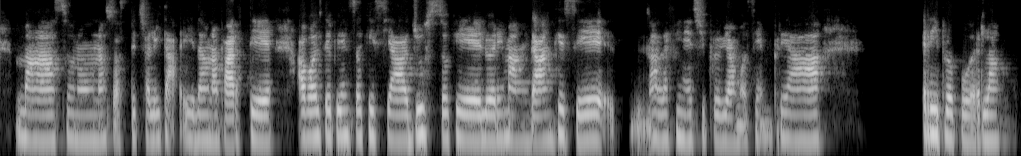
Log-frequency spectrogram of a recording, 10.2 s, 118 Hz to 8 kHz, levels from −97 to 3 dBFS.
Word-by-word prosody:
ma 180 Hz, -4 st, +3 dB
sono 180 Hz, 0 st, -6 dB
una 180 Hz, 0 st, -4 dB
sua -, -, -6 dB
specialità 185 Hz, -1 st, -4 dB
e 185 Hz, -, -6 dB
da 180 Hz, 0 st, -1 dB
una 175 Hz, -1 st, 0 dB
parte 175 Hz, +2 st, +4 dB, 0.2 s
a 195 Hz, -, +4 dB
volte 195 Hz, +1 st, +2 dB
penso 200 Hz, 0 st, -1 dB
che 200 Hz, 0 st, -2 dB
sia 185 Hz, -2 st, +2 dB
giusto 205 Hz, 0 st, -1 dB
che 180 Hz, -2 st, +3 dB
lo 180 Hz, -, +2 dB
rimanga, 175 Hz, -2 st, +1 dB
anche 180 Hz, +4 st, +1 dB
se, 185 Hz, -2 st, 0 dB
mhmm, 255 Hz, 0 st, -13 dB
alla 185 Hz, -1 st, -2 dB
fine 185 Hz, -1 st, -6 dB
ci -, -, -11 dB
proviamo 175 Hz, -2 st, -3 dB
sempre 205 Hz, -3 st, -10 dB
a 180 Hz, 0 st, +3 dB, 1.0 s
riproporla. 185 Hz, -4 st, +1 dB
185 Hz, 165 wpm, -23 LUFS, 180-195 Hz, 1.0 s, parte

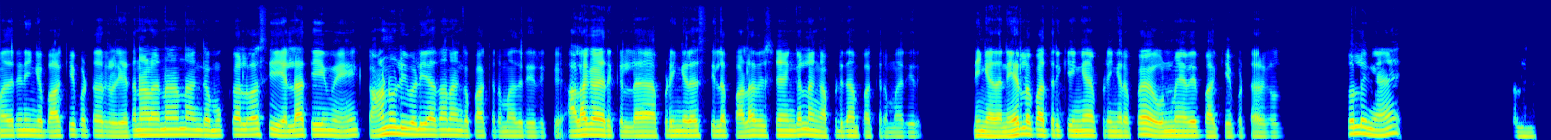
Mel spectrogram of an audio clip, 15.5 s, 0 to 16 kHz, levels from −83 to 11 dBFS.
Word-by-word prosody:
மாதிரி 130 Hz, +1 st, -1 dB
நீங்க 130 Hz, -1 st, 0 dB
பாக்கியப்பட்டவர்கள். 125 Hz, -2 st, -2 dB
எதனாலனா 140 Hz, +3 st, +2 dB, 0.2 s
நாங்க 140 Hz, -1 st, 0 dB
3/4 140 Hz, +2 st, -1 dB
வாசி 150 Hz, 0 st, -1 dB
எல்லாத்தையுமே 135 Hz, 0 st, +1 dB, 0.3 s
காணொளி 160 Hz, +6 st, +3 dB
வழியா 145 Hz, -1 st, +3 dB
தான் 140 Hz, 0 st, +1 dB
நாங்க 130 Hz, -2 st, -2 dB
பார்க்கற 120 Hz, 0 st, -6 dB
மாதிரி 115 Hz, 0 st, -4 dB
இருக்கு. 110 Hz, 0 st, -12 dB
அழகா 140 Hz, +2 st, +5 dB
இருக்குல்ல 120 Hz, -2 st, -2 dB, 0.2 s
அப்டிங்கிற 125 Hz, +1 st, 0 dB
சில 130 Hz, 0 st, -1 dB
பல 115 Hz, +2 st, 0 dB
விஷயங்கள் 135 Hz, +2 st, 0 dB
நாங்க 125 Hz, -5 st, 0 dB
அப்டிதான் 120 Hz, 0 st, -4 dB
பார்க்கற 110 Hz, -1 st, -9 dB
மாரி 110 Hz, 0 st, -9 dB
இருக்கு. -, -, -21 dB, 0.5 s
நீங்க 125 Hz, -1 st, +3 dB
அத 115 Hz, -, +3 dB
நேர்ல 150 Hz, +5 st, +5 dB
பார்த்துருக்கீங்க 130 Hz, -1 st, +1 dB
அப்டிங்கிறப்ப 120 Hz, +4 st, 0 dB
உண்மையாவே 120 Hz, 0 st, +2 dB
பாக்கியப்பட்டர்கள் 110 Hz, 0 st, -6 dB, 0.7 s
சொல்லுங்க. 170 Hz, -5 st, +3 dB, 1.5 s
ம். 105 Hz, 0 st, -7 dB
130 Hz, 135 wpm, -23 LUFS, 120-140 Hz, 1.5 s, அழகா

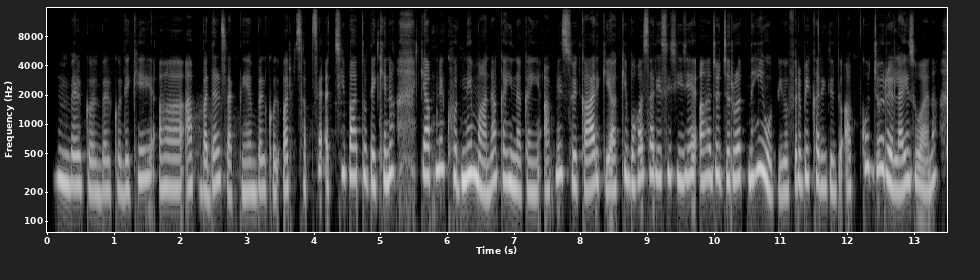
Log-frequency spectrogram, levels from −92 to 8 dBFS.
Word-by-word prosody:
हुँ, 270 Hz, -, +4 dB
बिल्कुल, 235 Hz, -3 st, -2 dB
बिल्कुल, 210 Hz, +1 st, -6 dB
देखिए 270 Hz, +7 st, -2 dB
अ, 300 Hz, -8 st, -7 dB
आप 225 Hz, +1 st, -2 dB
बदल 215 Hz, +6 st, -1 dB
सकती 205 Hz, -4 st, -7 dB
हैं, 205 Hz, 0 st, -1 dB
बिल्कुल 215 Hz, -2 st, -5 dB
और 225 Hz, -, -1 dB, 0.2 s
सबसे -, -, -6 dB
अच्छी 310 Hz, -, -4 dB
बात 290 Hz, 0 st, +1 dB
तो 290 Hz, -, +1 dB
देखिए 250 Hz, 0 st, +1 dB
ना 315 Hz, -, +4 dB, 0.4 s
कि 300 Hz, -, +2 dB
आपने 335 Hz, +4 st, +3 dB
खुद 280 Hz, -5 st, -2 dB
ने 280 Hz, +4 st, +9 dB
माना 250 Hz, -3 st, +4 dB
कहीं 260 Hz, -2 st, +4 dB
न 220 Hz, -, +2 dB
कहीं। 205 Hz, -1 st, -3 dB
आपने 255 Hz, +8 st, -1 dB
स्वीकार 240 Hz, -4 st, 0 dB
किया 220 Hz, 0 st, +1 dB
कि 300 Hz, -, +1 dB
बहुत 270 Hz, +2 st, 0 dB
सारी 295 Hz, -1 st, 0 dB
ऐसी 285 Hz, +1 st, -2 dB
चीज़ें 285 Hz, 0 st, 0 dB
अ, 265 Hz, +2 st, -1 dB
जो 300 Hz, +2 st, +1 dB
ज़रूरत 280 Hz, +1 st, 0 dB
नहीं 330 Hz, +5 st, +6 dB
होती 215 Hz, -7 st, +2 dB
हो, 205 Hz, +1 st, -2 dB
फिर 245 Hz, +4 st, -3 dB
भी 275 Hz, +2 st, 0 dB
खरीद 235 Hz, -4 st, -2 dB
लेते 210 Hz, -, -5 dB
हो। -, -, -6 dB
आपको 245 Hz, +11 st, -4 dB
जो 350 Hz, +1 st, +2 dB
रियलाइज़ 250 Hz, +2 st, +3 dB
हुआ 210 Hz, -, -1 dB
ना 260 Hz, +6 st, -3 dB
255 Hz, 220 wpm, -24 LUFS, 220-285 Hz, 0.4 s, ने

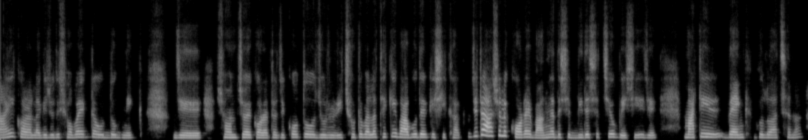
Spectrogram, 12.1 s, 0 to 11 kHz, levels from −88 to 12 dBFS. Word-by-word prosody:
নাই 220 Hz, +5 st, 0 dB
করা 215 Hz, -3 st, +2 dB
লাগে 200 Hz, +1 st, -2 dB
যদি 220 Hz, +1 st, -3 dB
সবাই 225 Hz, +2 st, 0 dB
একটা 240 Hz, +1 st, -5 dB
উদ্যোগ 220 Hz, +1 st, -3 dB
নিক 200 Hz, +2 st, -8 dB, 0.6 s
যে 195 Hz, -1 st, +2 dB, 0.6 s
সঞ্চয় 220 Hz, 0 st, +2 dB
করাটা 205 Hz, +1 st, +1 dB
যে -, -, -3 dB
কত 230 Hz, -1 st, -1 dB, 0.3 s
জরুরি। 205 Hz, -1 st, -1 dB
ছোটবেলা 230 Hz, 0 st, +1 dB
থেকেই 275 Hz, +3 st, -3 dB
বাবুদেরকে 235 Hz, +1 st, +4 dB
শিখাক, 210 Hz, -2 st, -7 dB, 0.2 s
যেটা 330 Hz, +6 st, +6 dB
আসলে 355 Hz, +1 st, +2 dB
করায় 235 Hz, +1 st, +5 dB
বাংলাদেশের 225 Hz, +2 st, -1 dB
বিদেশের 230 Hz, +2 st, -1 dB
চেয়েও 250 Hz, -1 st, +1 dB
বেশি 195 Hz, +3 st, -4 dB, 0.2 s
যে 195 Hz, -, -3 dB, 0.5 s
মাটির 255 Hz, +3 st, +4 dB, 0.3 s
ব্যাংক 220 Hz, 0 st, +4 dB, 0.2 s
গুলো 220 Hz, -1 st, -1 dB
আছে 215 Hz, +1 st, -9 dB
না? 220 Hz, -, -9 dB
225 Hz, 155 wpm, -22 LUFS, 215-235 Hz, 0.6 s, যেটা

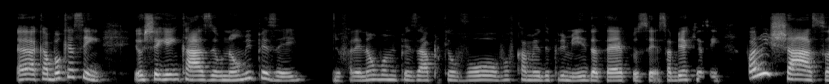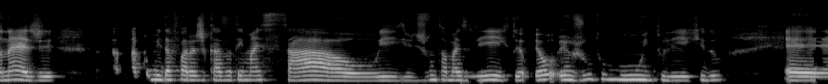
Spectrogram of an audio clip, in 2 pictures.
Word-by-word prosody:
é, 230 Hz, -, +2 dB
acabou 245 Hz, +3 st, +3 dB
que, 345 Hz, -, -5 dB
assim, 270 Hz, -, 0 dB, 0.3 s
eu -, -, +1 dB
cheguei 230 Hz, +1 st, +3 dB
em 230 Hz, -, -2 dB
casa 205 Hz, -3 st, +5 dB
eu 200 Hz, -, 0 dB
não 200 Hz, +1 st, +2 dB
me 275 Hz, -, 0 dB
pesei, 200 Hz, -7 st, -1 dB, 0.3 s
eu 180 Hz, 0 st, -8 dB
falei: 185 Hz, +1 st, -2 dB
"Não 210 Hz, +3 st, -2 dB
vou 220 Hz, -, -1 dB
me 210 Hz, -, -2 dB
pesar, 195 Hz, -1 st, -2 dB
porque -, -, -13 dB
eu 195 Hz, -, -2 dB
vou 195 Hz, +2 st, -1 dB
vou 205 Hz, +2 st, -8 dB
ficar 210 Hz, 0 st, -5 dB
meio 195 Hz, -1 st, -1 dB
deprimida", 195 Hz, -1 st, -1 dB
até 180 Hz, 0 st, +3 dB
porque 185 Hz, -, -6 dB
eu -, -, -4 dB
se 180 Hz, +2 st, -2 dB
sabia 205 Hz, +3 st, 0 dB
que, -, -, -7 dB
assim, 185 Hz, -1 st, -11 dB, 0.3 s
fora -, -, +6 dB
o -, -, +10 dB
inchaço, 230 Hz, -, +5 dB
né, 205 Hz, 0 st, +3 dB
de 185 Hz, 0 st, -3 dB, 0.6 s
a -, -, -9 dB
a -, -, -20 dB
comida 215 Hz, -1 st, 0 dB
fora 210 Hz, -1 st, -1 dB
de 200 Hz, 0 st, -6 dB
casa 200 Hz, 0 st, -4 dB
tem 205 Hz, 0 st, -5 dB
mais 205 Hz, +1 st, -4 dB, 0.2 s
sal 185 Hz, -3 st, +2 dB
e 180 Hz, -1 st, -5 dB
junta 200 Hz, +3 st, -6 dB
mais 195 Hz, -1 st, -2 dB
líquido, 195 Hz, -2 st, -2 dB
eu 210 Hz, +3 st, 0 dB
eu 210 Hz, 0 st, +1 dB
junto 225 Hz, +4 st, -7 dB
muito 215 Hz, -2 st, 0 dB
líquido, 185 Hz, +3 st, -5 dB, 0.6 s
eh, 185 Hz, -1 st, +4 dB
200 Hz, 205 wpm, -24 LUFS, 185-215 Hz, 0.6 s, o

